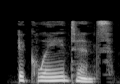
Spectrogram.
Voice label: "Acquaintance" English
